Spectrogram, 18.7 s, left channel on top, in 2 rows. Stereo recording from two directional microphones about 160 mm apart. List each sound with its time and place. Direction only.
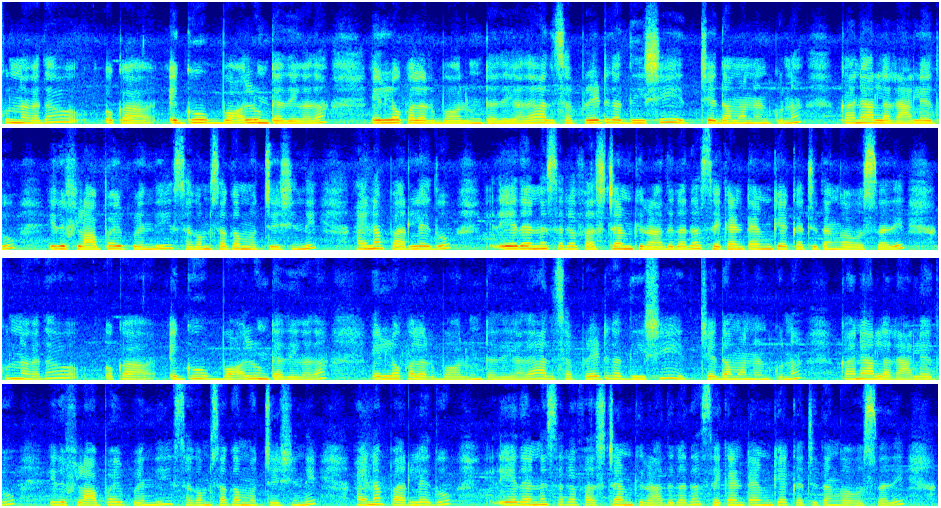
0.1 s speech: 20° left (ahead or behind)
